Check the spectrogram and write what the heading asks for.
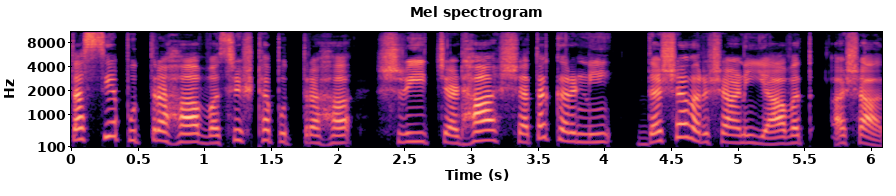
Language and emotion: Sanskrit, neutral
